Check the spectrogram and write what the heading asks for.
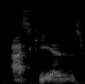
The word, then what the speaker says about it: Ascians: If you're going to pronounce it in Greek or in Latinized Greek or any of that, like, it would be Ascians, right? Like, shadowless.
